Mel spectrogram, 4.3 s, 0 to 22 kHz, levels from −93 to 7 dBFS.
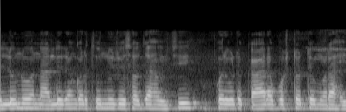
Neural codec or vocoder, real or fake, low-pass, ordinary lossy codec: none; real; 7.2 kHz; none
